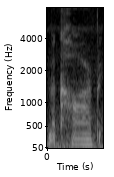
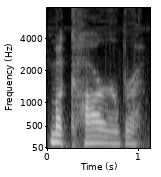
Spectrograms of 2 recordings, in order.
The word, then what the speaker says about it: macabre: years they adorned his macabre gallery macar again that's not how i've heard that word pronounced before i deduce that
